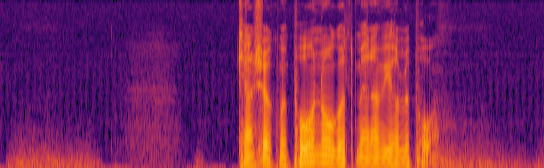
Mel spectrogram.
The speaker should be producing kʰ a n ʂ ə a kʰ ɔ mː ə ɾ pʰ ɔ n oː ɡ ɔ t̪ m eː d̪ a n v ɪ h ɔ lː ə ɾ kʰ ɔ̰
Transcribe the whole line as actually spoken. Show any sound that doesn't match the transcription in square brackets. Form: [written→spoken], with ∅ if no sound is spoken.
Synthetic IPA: kʰ a n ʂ ə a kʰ ɔ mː ə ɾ pʰ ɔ n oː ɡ ɔ t̪ m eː d̪ a n v ɪ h ɔ lː ə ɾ [kʰ→pʰ] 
